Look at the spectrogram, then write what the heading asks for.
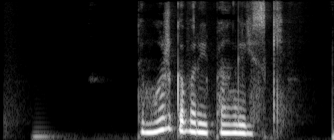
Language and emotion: Russian, neutral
